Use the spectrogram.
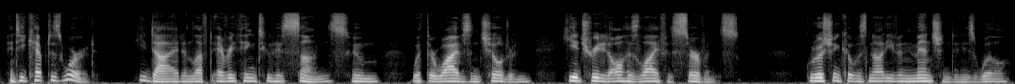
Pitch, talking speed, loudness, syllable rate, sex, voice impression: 140 Hz, 205 wpm, -20 LUFS, 5.5 syllables/s, male, very masculine, slightly middle-aged, very thick, tensed, slightly powerful, slightly dark, slightly hard, clear, very fluent, cool, intellectual, very refreshing, sincere, slightly calm, slightly mature, friendly, slightly reassuring, very unique, elegant, slightly wild, slightly sweet, lively, slightly kind, intense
